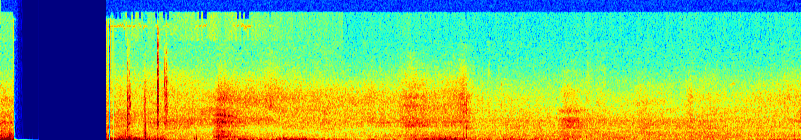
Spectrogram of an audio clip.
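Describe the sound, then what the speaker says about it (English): Wind gusting across a golf course, rumbling and buffeting close against the microphone in uneven surges after a brief silent gap at the start, with no talking. "Look at this wind."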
